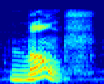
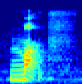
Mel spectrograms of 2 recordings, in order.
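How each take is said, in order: First: The vowel is said as a rounded oh sound. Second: The vowel is said as a short uh sound. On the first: The speaker calls it wrong. "they would have tried oh" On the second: The speaker calls it right. "they wrote month in the uh column"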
